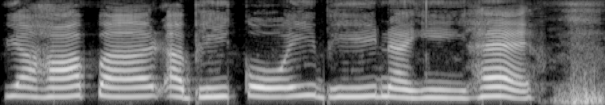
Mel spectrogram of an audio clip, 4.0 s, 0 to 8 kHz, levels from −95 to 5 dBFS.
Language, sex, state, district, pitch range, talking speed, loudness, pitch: Hindi, female, Madhya Pradesh, Dhar, 245-265 Hz, 105 wpm, -14 LUFS, 255 Hz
